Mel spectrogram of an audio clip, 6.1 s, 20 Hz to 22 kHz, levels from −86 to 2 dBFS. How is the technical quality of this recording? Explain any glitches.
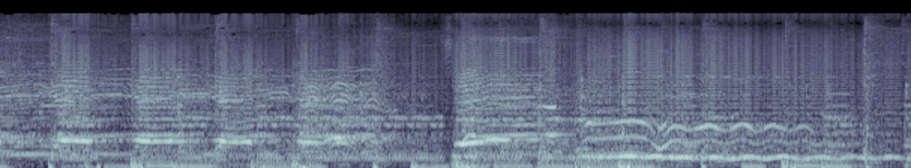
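The recording has a persistent technical fault. Buffer tearing runs through the whole clip. The program filling the ring buffer and the hardware reading it have drifted out of step. They cross inside every period. A small slice of each buffer, a few percent, holds audio from about 5 ms earlier. Hard joins sit on both sides of it. The result is a robotic buzz at 375 Hz, the buffer rate, which fits a 128-sample buffer. It rides on the sound and disappears when the signal stops.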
